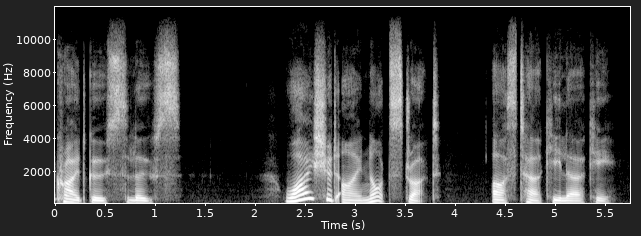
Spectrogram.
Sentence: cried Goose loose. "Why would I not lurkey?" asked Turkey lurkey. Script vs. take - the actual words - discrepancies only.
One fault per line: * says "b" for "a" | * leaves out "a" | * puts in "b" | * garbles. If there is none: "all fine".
* says "should" for "would"
* says "strut" for "lurkey"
